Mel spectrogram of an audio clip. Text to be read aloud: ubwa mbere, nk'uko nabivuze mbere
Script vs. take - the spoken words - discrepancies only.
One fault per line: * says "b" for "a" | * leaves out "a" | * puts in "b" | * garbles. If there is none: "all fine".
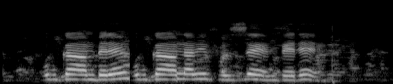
* says "ubwa" for "nk'uko"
